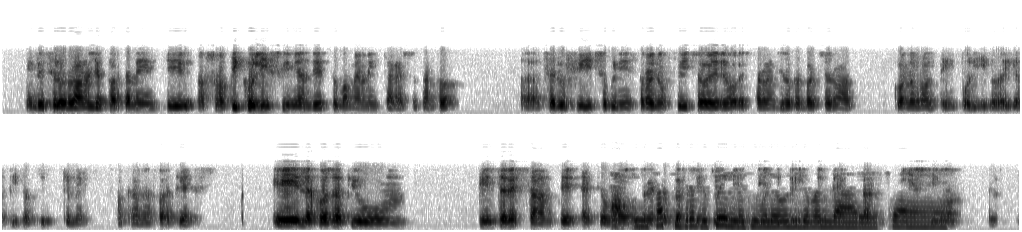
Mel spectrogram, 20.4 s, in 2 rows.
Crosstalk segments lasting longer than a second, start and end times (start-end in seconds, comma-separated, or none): 16.3-19.6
